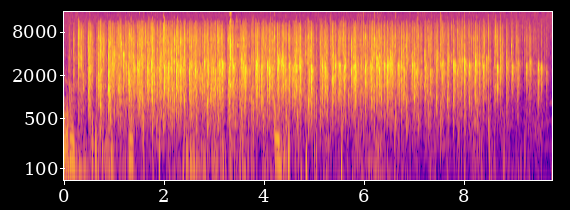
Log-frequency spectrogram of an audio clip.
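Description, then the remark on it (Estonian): An audience applauds the panelists at the end of a panel discussion, a dense patter of many hands clapping at a fairly even loudness for the full length, with a few faint voices briefly audible underneath near the start. “nii et äh, nende mõtete ja selle tundega, et lähme nüüd midagi tegema, tahaksin ma selle paneeli lõpetada ja teha suure aplausi meie panelistidele.”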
